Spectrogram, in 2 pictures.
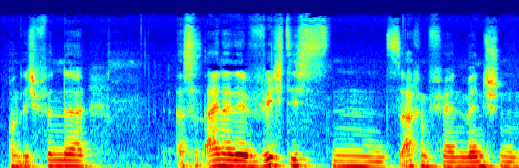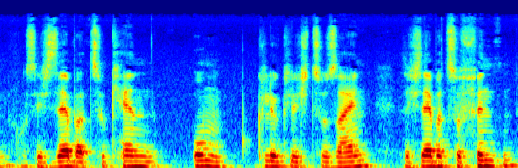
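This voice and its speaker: A man speaks at a very slow pace in a monotone, flat way. His medium-pitched voice is somewhat breathy. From Russia (Moscow), then Berlin. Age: 20s. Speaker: marketing entrepreneur, podcast co-host. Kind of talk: casual chat.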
